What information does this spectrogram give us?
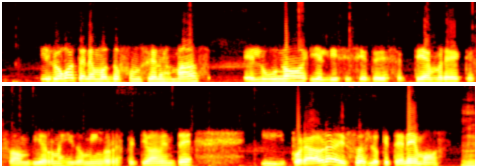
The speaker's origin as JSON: {"language": "Spanish", "region": "Canary Islands", "country": "Spain", "lives_now": "Argentina", "said": "No, no, soy de las Islas Canarias."}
